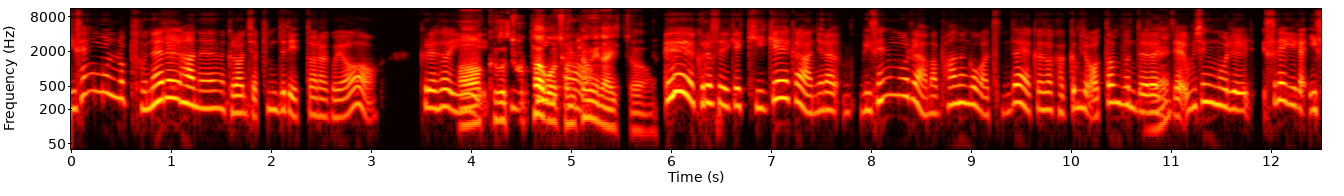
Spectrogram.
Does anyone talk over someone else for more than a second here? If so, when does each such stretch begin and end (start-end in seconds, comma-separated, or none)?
3.8-5.2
